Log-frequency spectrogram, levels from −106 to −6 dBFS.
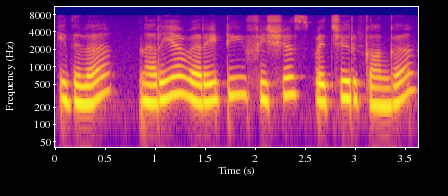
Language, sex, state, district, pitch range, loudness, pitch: Tamil, female, Tamil Nadu, Nilgiris, 245-320 Hz, -14 LUFS, 270 Hz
